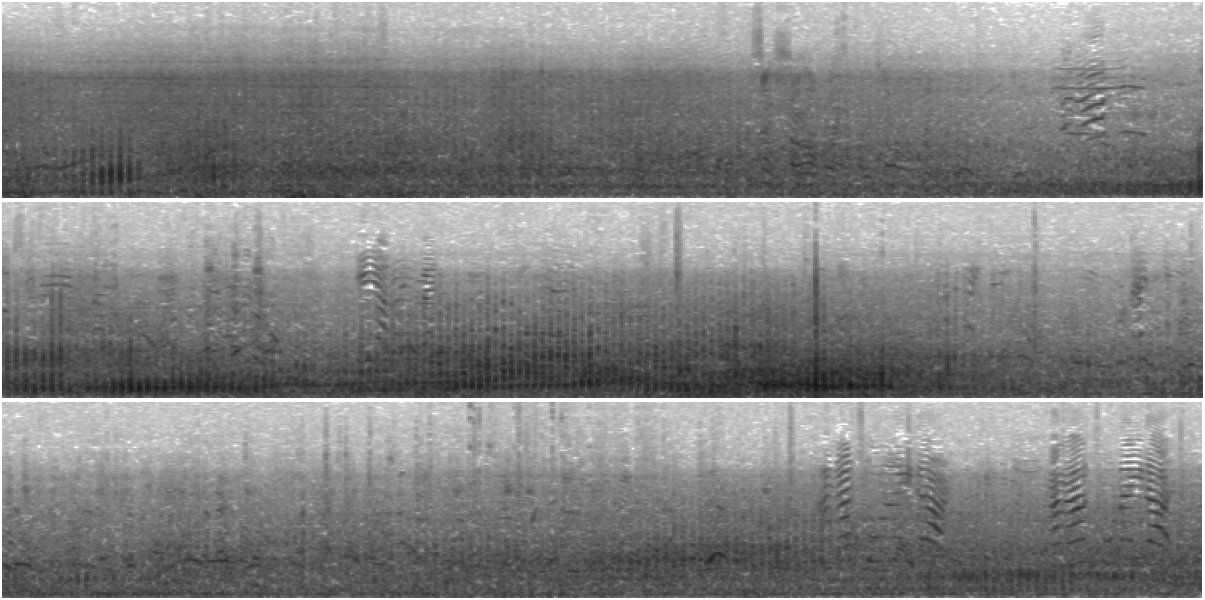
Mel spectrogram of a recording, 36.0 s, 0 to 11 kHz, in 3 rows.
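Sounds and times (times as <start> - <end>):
helicopter rotors beating: 0.0 - 36.0
people's voices: 0.0 - 36.0.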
